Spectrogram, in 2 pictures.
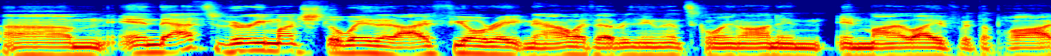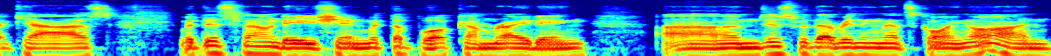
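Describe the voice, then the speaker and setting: A man's plain, everyday voice at a fairly low pitch, moderate pace and fairly even intonation. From western Canada. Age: 30s. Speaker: podcast host. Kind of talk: casual chat. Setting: studio.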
